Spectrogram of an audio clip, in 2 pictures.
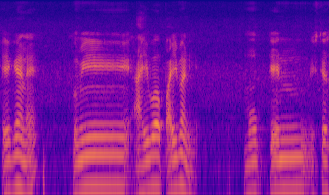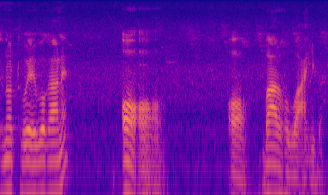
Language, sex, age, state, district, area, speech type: Assamese, male, 60+, Assam, Lakhimpur, urban, spontaneous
